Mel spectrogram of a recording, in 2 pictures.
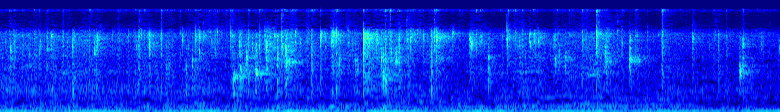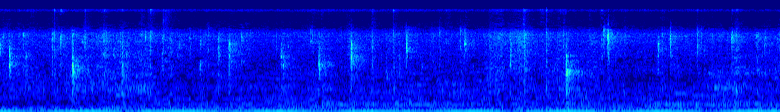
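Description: Breaded chicken patties shallow-frying in hot oil in a pan: a steady sizzle with many small crackles and pops. The crackling is densest in the first half and thins out after about halfway, once the patties are golden brown.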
